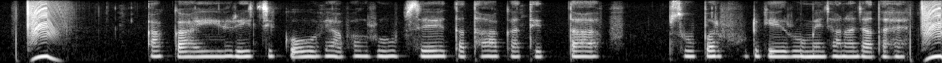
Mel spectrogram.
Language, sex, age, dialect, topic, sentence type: Hindi, female, 25-30, Garhwali, agriculture, statement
